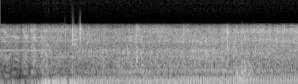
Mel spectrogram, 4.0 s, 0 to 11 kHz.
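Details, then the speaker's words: Toyota Supra 7M engine, bought used and installed, which knocks and blows smoke from the oil cap hole; cranks, catches and settles into a heavy lumpy idle with a low steady knock. Rod knock. "sounds like hell I know this is the way the motor was sold to me we've all heard it running in previous tests"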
